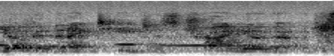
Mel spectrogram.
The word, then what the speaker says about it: Tri-Yoga: And the style of yoga that I teach is tri-yoga, which is spelled T-R-I-Y-O-G-A. So it's not like tri-yoga. It's tri as in three or trinity.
